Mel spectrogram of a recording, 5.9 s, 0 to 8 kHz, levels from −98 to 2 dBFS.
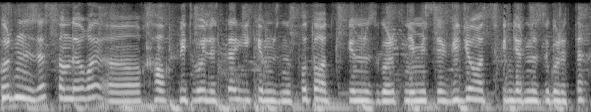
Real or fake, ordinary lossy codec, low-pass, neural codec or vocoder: real; AAC, 48 kbps; 7.2 kHz; none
